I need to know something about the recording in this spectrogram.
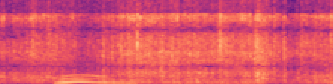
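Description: Blendtec blender running on its smoothie cycle, its motor and blades grinding a cheeseburger, a soda can and canned beets into a slurry in a steady, noisy churn. About half a second in, a man's drawn-out "oh" rises and falls in pitch over it.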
